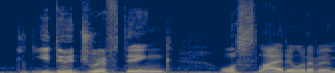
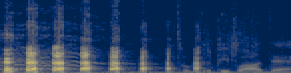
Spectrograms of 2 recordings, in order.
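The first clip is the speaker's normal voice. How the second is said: laughing, announcer-like; 14 dB louder, slower than usual. Real, not acted. Playful address to audience.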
